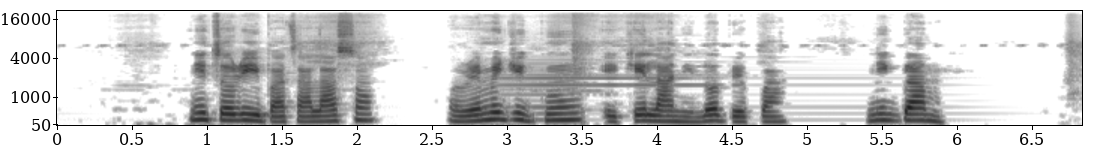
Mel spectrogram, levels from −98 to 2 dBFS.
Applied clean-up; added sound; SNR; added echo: classical method spectral subtraction.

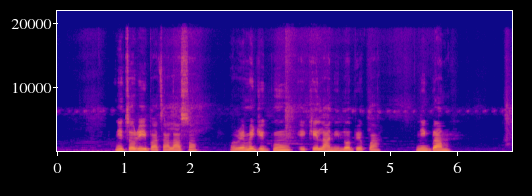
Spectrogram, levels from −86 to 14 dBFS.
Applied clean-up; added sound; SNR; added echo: none; none; none; none.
